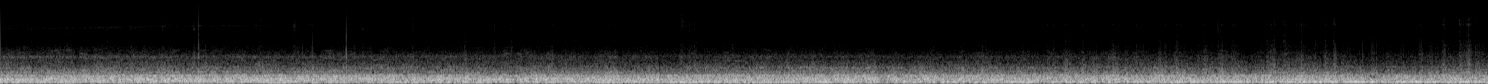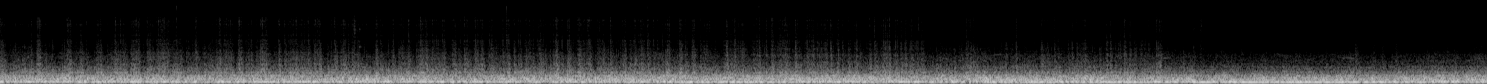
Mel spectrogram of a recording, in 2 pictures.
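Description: Bombardier Q400's twin turboprop engines and propellers running at high power during the takeoff roll, a loud steady drone heard inside the cabin, with the main-gear wheels rumbling on the runway.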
